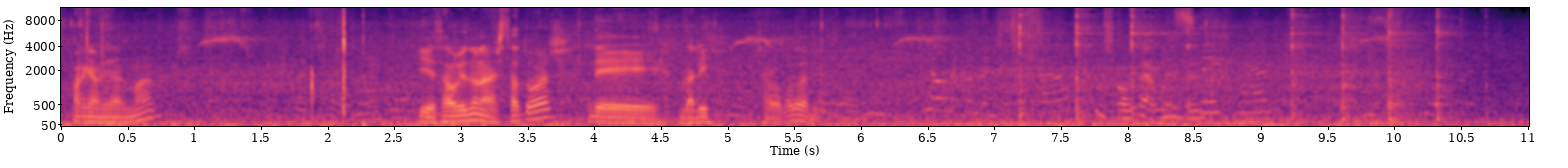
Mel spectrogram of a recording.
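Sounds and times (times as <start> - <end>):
sharp knocks: 7.1 - 8.3.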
